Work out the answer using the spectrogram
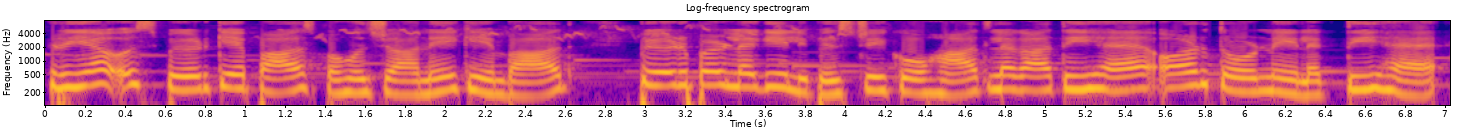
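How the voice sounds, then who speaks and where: A woman's voice: fairly high pitch, measured pace, a little mellow, soft background music. A woman storyteller reading scripted narration for a children's moral tale.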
